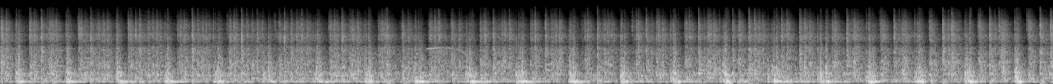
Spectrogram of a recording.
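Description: A group of large steel-shelled drums beaten hard with sticks, playing a fast, driving rhythm of sharp strokes over repeating deep beats.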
